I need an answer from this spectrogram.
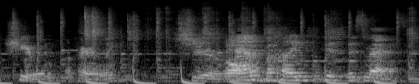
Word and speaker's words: Sheeran: ed sheeran that's how you say his name sheeran apparently sure behind this mask a lipstick b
